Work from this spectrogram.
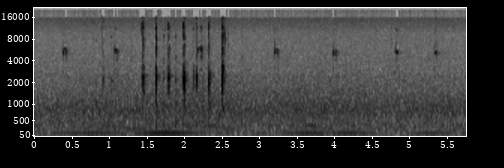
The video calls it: Baby squirrel making noises, curious wild life events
